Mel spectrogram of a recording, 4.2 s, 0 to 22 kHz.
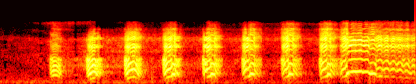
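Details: A recorded barred owl call of the "who cooks for you" type: eight rich, nasal hoots about every 0.4 seconds, ending in a longer drawn-out note.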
